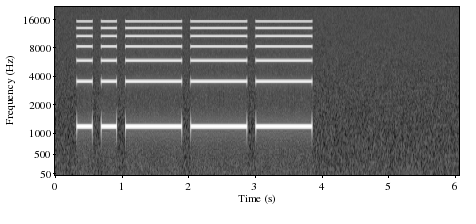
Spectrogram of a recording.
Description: Beep code, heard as beeps from a small speaker, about 1180 Hz. 2 short, 3 long.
